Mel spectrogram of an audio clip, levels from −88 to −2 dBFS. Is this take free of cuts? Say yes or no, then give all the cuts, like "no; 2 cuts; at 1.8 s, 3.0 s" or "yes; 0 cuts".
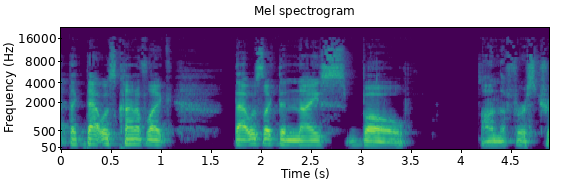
yes; 0 cuts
